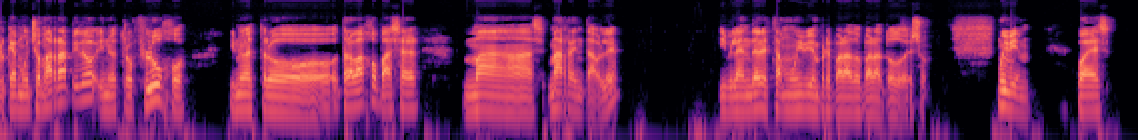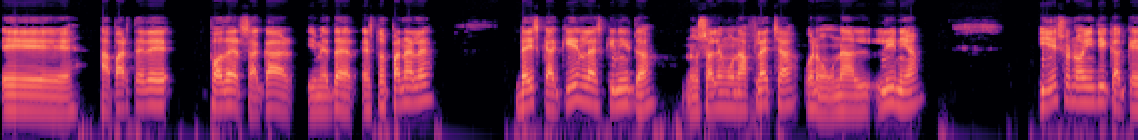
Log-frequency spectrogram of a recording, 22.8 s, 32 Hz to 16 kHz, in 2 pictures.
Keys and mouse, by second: 0.1 n, 0.7 t, 9.5 middle click, 13.1 n, 13.6 t.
